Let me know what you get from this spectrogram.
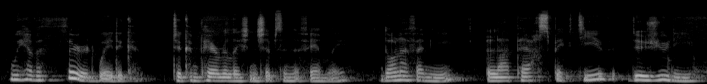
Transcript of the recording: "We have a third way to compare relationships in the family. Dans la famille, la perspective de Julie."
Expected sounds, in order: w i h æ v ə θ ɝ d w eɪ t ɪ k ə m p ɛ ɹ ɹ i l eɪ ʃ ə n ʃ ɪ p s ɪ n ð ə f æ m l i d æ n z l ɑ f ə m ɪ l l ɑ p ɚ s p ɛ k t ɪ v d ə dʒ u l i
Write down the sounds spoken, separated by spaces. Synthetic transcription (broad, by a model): w i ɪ v ə θ ɝ d w eɪ t ɪ k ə m p ɛ ɹ ɹ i l eɪ ʃ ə n ʃ ɪ p s ɪ n ð ə f æ m l i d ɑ l ɑ f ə m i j l ɑ p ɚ s p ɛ k t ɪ v d ə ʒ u l i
